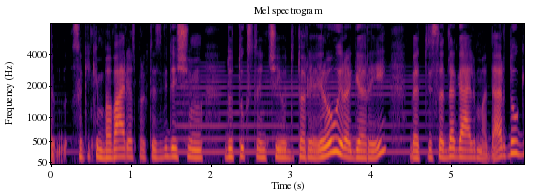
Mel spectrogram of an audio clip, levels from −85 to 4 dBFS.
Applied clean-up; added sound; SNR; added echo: none; Wind instrument, woodwind instrument; 19 dB; none.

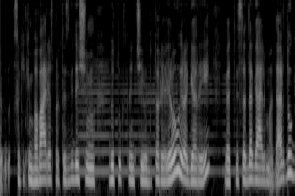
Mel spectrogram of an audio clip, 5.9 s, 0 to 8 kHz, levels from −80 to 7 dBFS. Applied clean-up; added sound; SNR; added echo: neural mask model RNNoise.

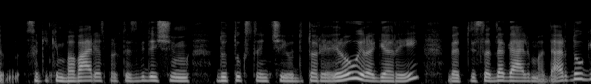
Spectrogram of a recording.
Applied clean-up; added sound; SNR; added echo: neural mask model Resemble Enhance denoiser.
